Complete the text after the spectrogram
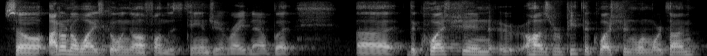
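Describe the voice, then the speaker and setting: A man's voice: medium pitch, normal speed, darkish tone. A man informally moderating a live online debate, speaking in a conversational way. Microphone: online voice chat mic.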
